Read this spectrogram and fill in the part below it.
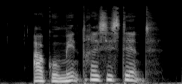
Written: argumentresistent

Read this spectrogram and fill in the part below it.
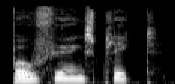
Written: bogføringspligt

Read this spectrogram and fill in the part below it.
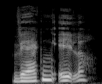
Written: hverken-eller

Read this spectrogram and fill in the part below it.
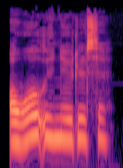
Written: overudnyttelse

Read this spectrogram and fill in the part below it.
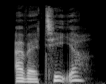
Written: avertere

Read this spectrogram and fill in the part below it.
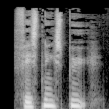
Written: fæstningsby

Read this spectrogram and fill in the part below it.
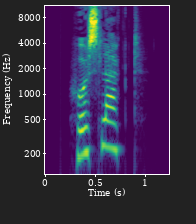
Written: hoslagt

